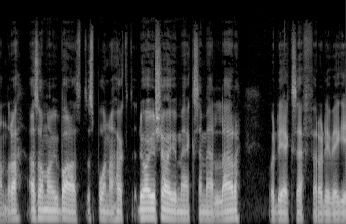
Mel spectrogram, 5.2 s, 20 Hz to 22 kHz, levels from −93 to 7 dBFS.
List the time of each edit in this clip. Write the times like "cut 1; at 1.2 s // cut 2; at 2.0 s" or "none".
cut 1; at 2.3 s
